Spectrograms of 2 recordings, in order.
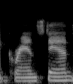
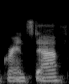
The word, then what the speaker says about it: Grandstaff: Um, Sometimes people will say grandstand instead of grandstaff.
